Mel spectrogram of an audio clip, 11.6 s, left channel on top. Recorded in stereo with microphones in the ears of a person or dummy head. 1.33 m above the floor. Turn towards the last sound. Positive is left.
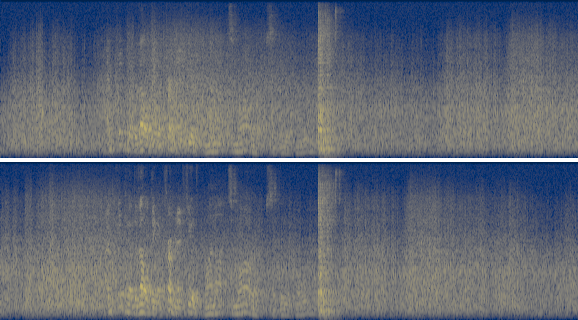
turn(degrees=-5)  # may be behind; listen again after turning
